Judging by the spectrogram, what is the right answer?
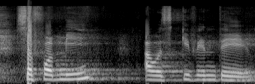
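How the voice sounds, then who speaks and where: A woman's fairly even intonation over noticeable background noise. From Uganda, Kisoro/Kigezi region. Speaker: charity worker and public speaker. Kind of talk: testimony.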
